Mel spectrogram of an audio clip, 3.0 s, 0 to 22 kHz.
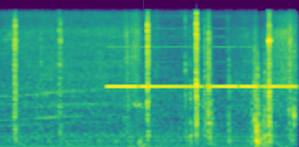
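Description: A car engine runs steadily outdoors while the vehicle waits at a shop to collect a Kolibri KM330 inflatable boat. A thin electric whine comes in partway through, with a few sharp clicks and knocks over the hum.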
